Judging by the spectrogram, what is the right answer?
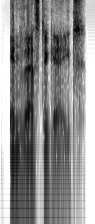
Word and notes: investigate: British English

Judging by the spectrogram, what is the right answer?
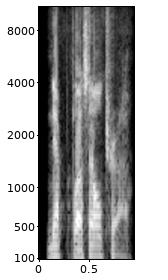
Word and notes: ne plus ultra: American English

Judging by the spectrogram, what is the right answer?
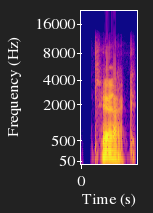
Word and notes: tec: American English

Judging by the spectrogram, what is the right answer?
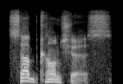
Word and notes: subconscious: British English

